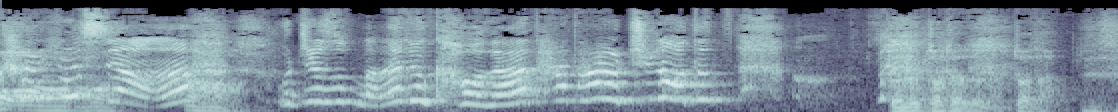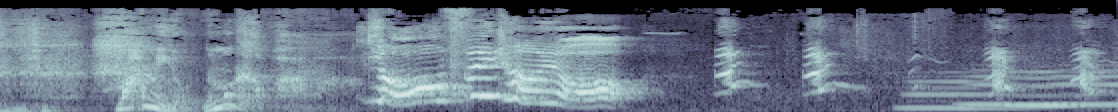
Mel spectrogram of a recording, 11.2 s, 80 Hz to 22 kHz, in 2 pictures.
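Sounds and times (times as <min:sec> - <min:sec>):
speech: 0:00.0 - 0:08.8, 0:10.1 - 0:11.1
dog barking: 0:09.2 - 0:11.1.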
